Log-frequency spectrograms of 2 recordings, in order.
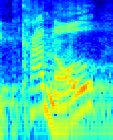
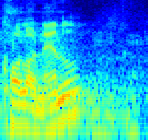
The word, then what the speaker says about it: colonel: easy to handle them you say cannell not colonel penguin not penguin and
